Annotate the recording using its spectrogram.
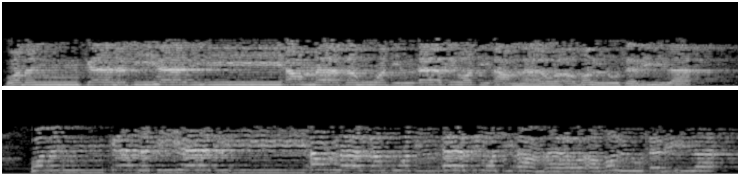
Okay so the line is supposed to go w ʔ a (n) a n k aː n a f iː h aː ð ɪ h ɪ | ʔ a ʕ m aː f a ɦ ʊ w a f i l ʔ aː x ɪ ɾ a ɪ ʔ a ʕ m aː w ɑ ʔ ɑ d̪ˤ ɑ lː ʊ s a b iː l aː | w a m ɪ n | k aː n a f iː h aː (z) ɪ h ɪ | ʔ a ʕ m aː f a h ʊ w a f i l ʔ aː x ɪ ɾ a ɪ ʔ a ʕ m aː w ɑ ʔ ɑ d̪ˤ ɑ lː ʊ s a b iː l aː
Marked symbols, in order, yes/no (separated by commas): no, no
